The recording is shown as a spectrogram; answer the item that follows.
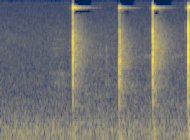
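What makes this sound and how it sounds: A piece of non-gold metal, one with a higher speed of sound than gold, is tapped four times for comparison with a gold Canadian Maple Leaf coin. Each tap gives a bright, very high-pitched ping that dies away almost at once, with no low-end body. It sounds solid and short, unlike the longer ring of gold.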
